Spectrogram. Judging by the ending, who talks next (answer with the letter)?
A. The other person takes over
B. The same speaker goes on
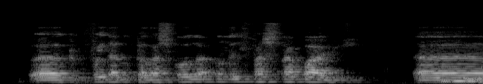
A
